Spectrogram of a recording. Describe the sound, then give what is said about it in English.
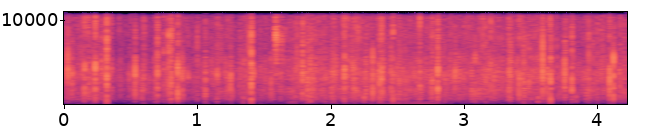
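Steady rain patters on the taut fabric of a tiny tent, a dense scatter of sharp little drops tapping continuously all around with no voices, a brief low hum surfacing in the middle. “I'm in this like tiny tent. The rain is pitter-pattering all around me.”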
